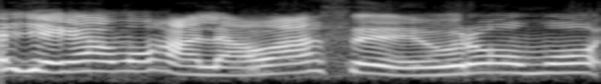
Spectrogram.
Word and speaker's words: Bromo: al volcán, porque curiosamente Bromo en idioma javanés se pronunciaría Brahma, como es el dios creador del hinduismo.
